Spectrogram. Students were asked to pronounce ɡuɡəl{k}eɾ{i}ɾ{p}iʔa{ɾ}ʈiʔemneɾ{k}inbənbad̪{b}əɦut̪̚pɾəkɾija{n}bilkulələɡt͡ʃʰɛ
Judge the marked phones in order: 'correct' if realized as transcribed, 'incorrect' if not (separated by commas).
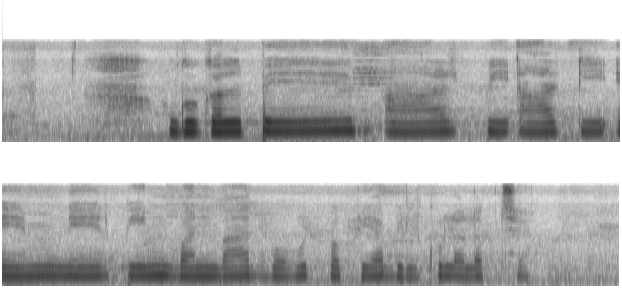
incorrect, incorrect, correct, correct, incorrect, correct, incorrect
